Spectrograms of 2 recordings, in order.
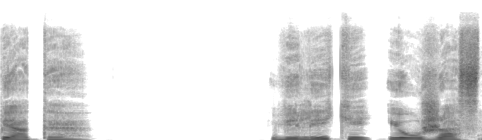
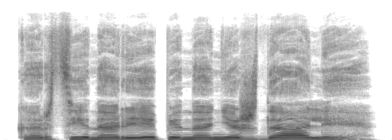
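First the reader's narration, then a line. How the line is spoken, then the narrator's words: Snide grating voice. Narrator (Russian): ехидно проскрежетал незнакомец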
